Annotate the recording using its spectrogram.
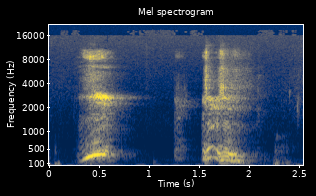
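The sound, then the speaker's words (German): A man clears his throat twice because his voice feels husky, two rough, guttural bursts about a second apart, fairly loud, with a brief pause and a small trailing rasp at the end. “Ich räusper mich einmal.”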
